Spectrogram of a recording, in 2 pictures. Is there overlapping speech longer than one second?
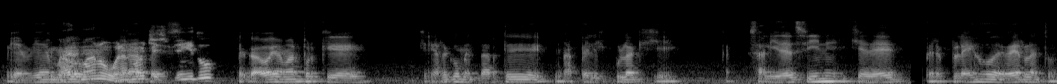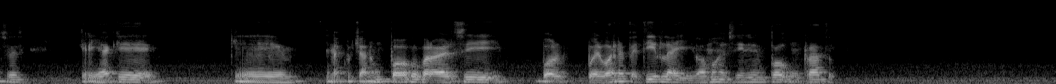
Yes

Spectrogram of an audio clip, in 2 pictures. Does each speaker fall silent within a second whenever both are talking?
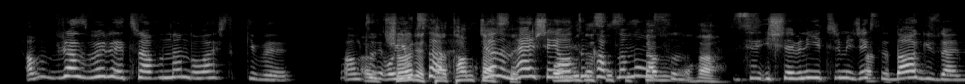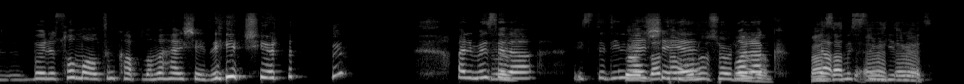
No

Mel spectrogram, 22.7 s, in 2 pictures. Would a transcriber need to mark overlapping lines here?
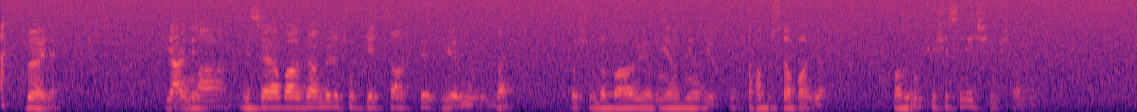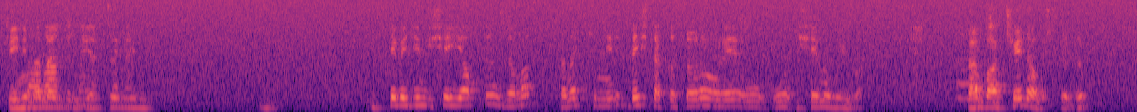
Yes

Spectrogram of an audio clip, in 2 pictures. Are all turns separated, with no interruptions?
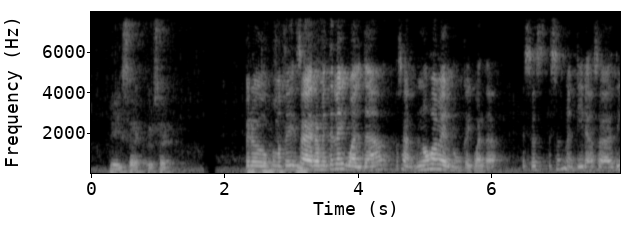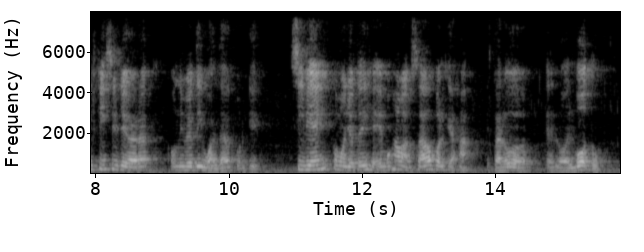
No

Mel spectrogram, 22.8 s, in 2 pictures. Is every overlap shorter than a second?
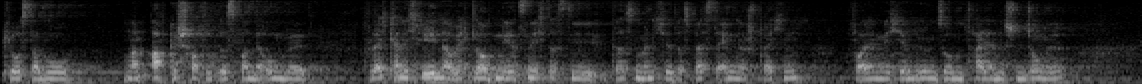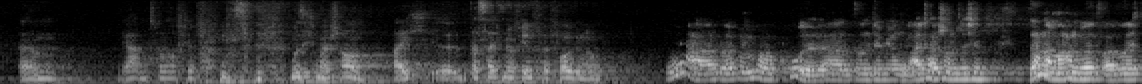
Yes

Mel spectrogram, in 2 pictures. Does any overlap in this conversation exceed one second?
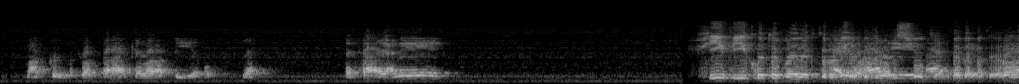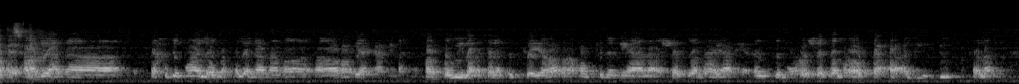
Yes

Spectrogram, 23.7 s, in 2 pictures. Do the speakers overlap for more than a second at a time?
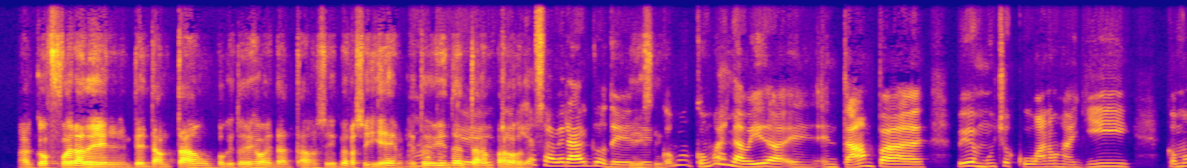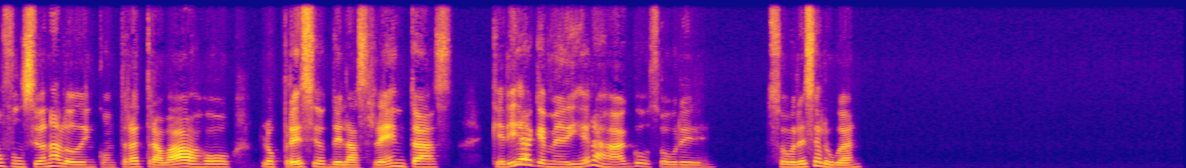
Yes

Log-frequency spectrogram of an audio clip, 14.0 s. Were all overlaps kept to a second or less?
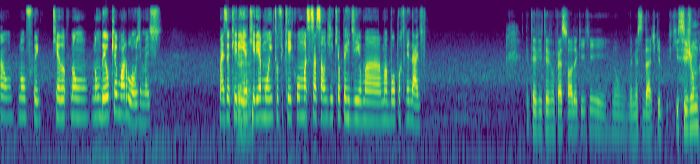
Yes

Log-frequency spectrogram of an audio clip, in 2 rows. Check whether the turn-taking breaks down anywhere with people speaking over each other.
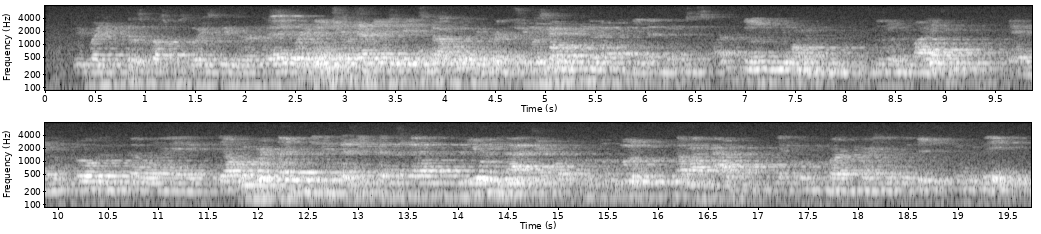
Yes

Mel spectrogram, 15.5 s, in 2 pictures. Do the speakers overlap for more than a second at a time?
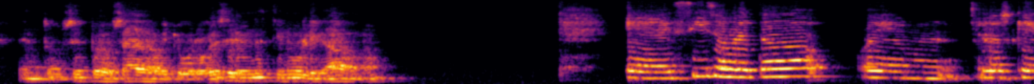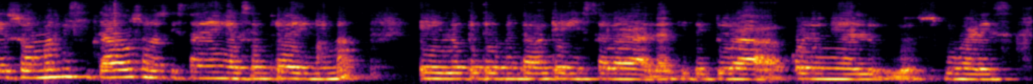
No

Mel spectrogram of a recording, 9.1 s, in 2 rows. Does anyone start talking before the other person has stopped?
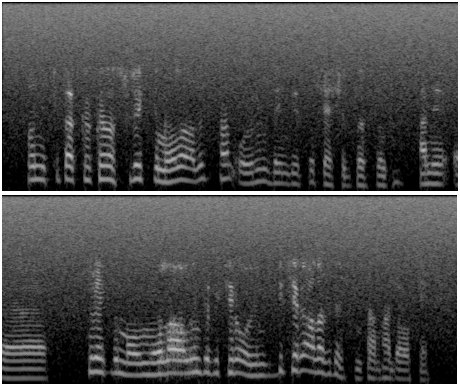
No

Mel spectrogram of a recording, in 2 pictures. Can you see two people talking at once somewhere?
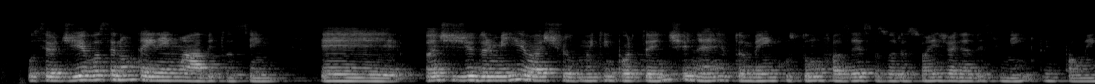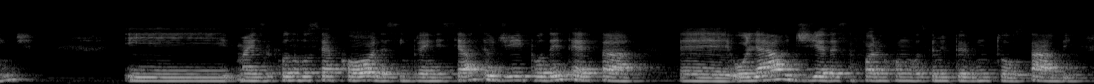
No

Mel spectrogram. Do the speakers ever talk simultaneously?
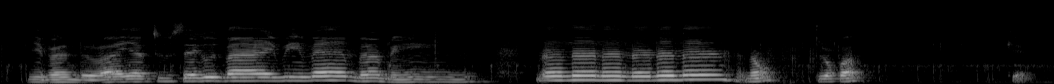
No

